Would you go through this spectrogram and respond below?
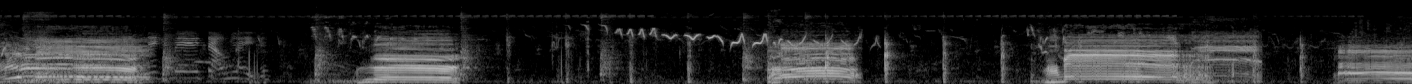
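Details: Cows calling on country roads to bring the herd home to the barn: several long harmonic moos, some rising then falling, with short chirpy sounds between calls and a steady high tone throughout.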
